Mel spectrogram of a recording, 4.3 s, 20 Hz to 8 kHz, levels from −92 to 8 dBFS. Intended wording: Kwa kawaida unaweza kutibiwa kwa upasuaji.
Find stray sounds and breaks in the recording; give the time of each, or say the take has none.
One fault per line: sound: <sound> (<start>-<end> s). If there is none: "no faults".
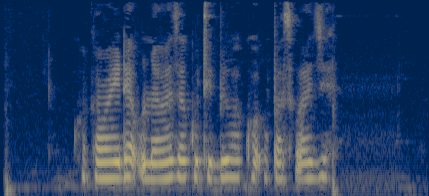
no faults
